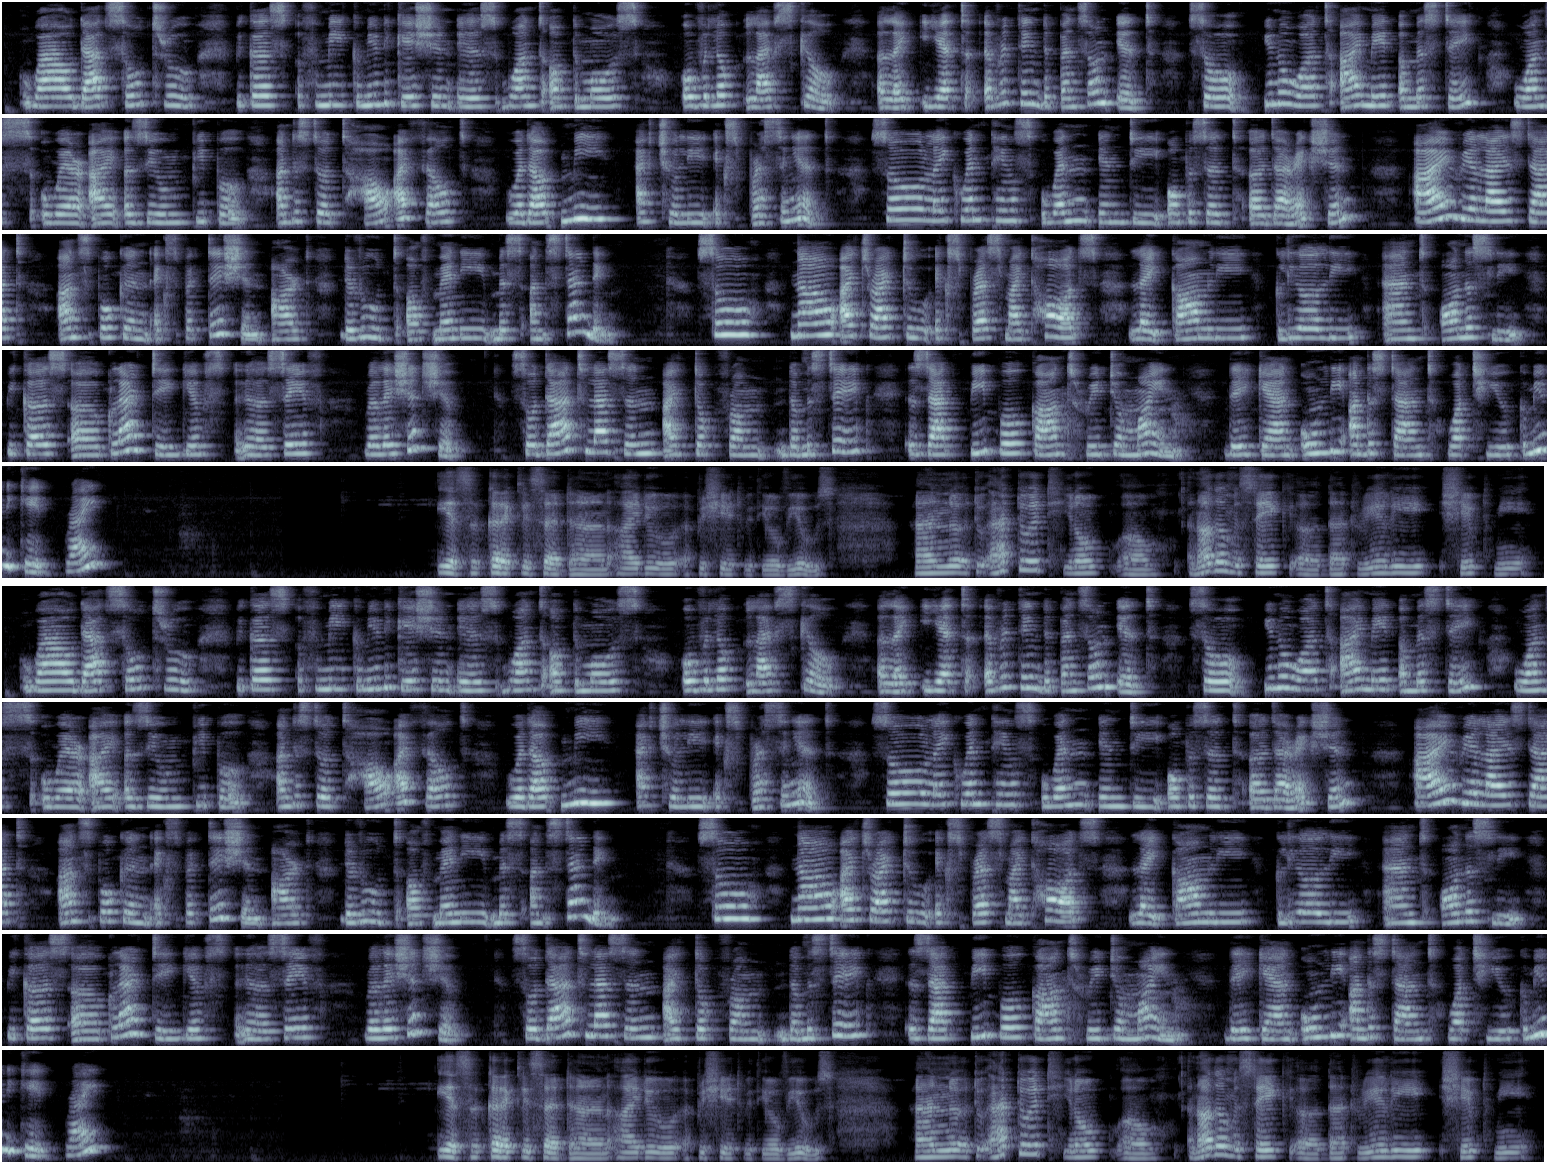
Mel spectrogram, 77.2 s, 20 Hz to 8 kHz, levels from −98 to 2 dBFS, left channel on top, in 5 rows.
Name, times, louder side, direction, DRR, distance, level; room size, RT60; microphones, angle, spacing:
voice 1, 0.2-6.4 6.8-8.3 8.7-11.5 11.9-20.0 20.5-23.7 24.1-28.9 29.6-31.0 31.4-34.0 34.3-37.0 37.9-38.5 38.8-46.1 46.4-49.5 50.0-51.0 51.5-55.0 55.4-58.2 58.6-62.8, left 1 dB, 35° left, 1.7 m, -29 dB
voice 2, 66.1-70.7 70.9-73.3 73.6-77.0, right 1 dB, 15° right, 1.2 m, -35 dB
6.2 x 5.6 x 4.6 m
head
